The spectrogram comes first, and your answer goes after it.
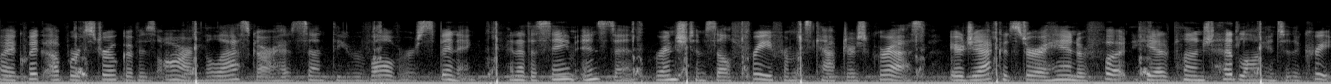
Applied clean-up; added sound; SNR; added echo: none; Scissors; -3 dB; none.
